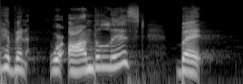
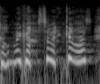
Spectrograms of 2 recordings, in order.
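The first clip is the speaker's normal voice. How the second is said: high-pitched retold panic; freaking out; 9 semitones higher, 4 dB quieter, much faster than usual. Driver in her sister's car, high retold panic. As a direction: squeak it in acted alarm. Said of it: "I was freaking out".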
